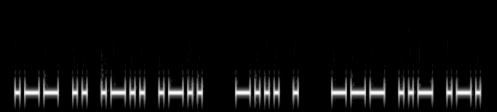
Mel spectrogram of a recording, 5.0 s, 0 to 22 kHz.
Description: Morse code, heard as a keyed tone, about 25 wpm, 700 Hz. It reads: WILL BE OUR
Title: Sentences from Top 1000 Words - Review Part 3 - 25wpm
